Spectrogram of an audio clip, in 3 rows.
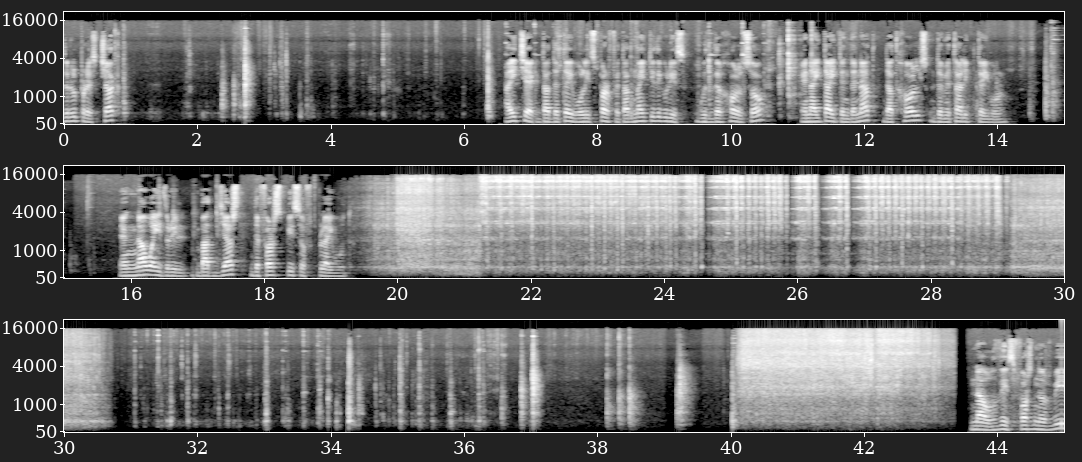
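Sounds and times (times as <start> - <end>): drill press grinding into plywood: 19.5 - 30.8, 40.1 - 43.2
scattered clicks and knocks: 31.0 - 37.3.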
